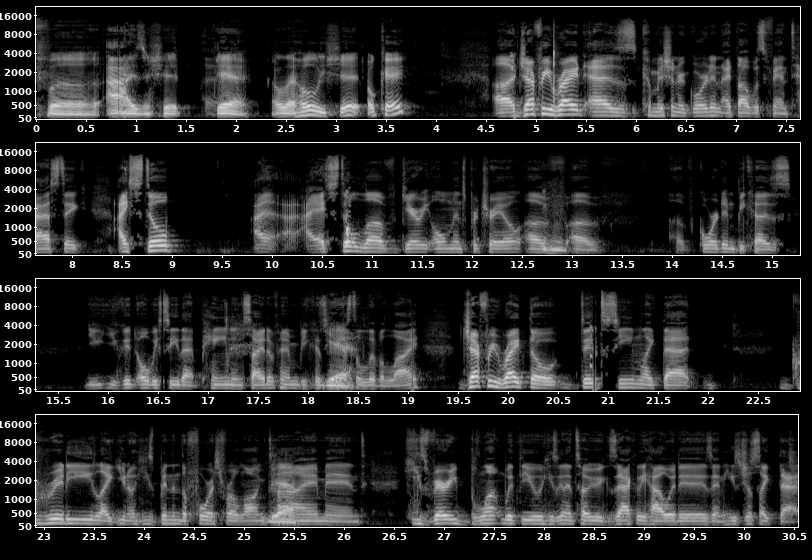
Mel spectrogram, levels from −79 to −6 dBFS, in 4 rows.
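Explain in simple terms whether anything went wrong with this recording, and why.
Yes. Short chirps and squeaky blips cut into the speech six times: at 0.82 s (just before "and shit"), 4.74, 10.70, 16.53, 19.03 and 20.82 s. The cause is a corrupt frame decoded: damaged compressed data was played anyway, putting sound at the wrong frequencies for a split second.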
